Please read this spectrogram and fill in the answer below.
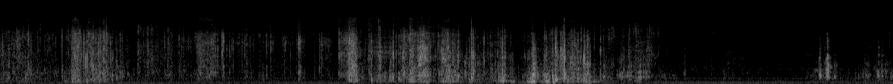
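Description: Gift wrapping paper crinkling and tearing as a toddler unwraps a present: a busy run of rustling for the first six and a half seconds, then quieter, with a couple of short crinkles near the end.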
